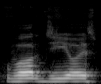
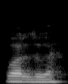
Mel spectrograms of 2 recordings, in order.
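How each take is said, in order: First: The word ends with an 'ee-oys' sound. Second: The word ends with a 'zhwah' sound. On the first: The speaker calls it wrong. "ऐसे वॉरजियोइस पढ़ो नहीं" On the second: The speaker calls it right. "इसका जो pronunciation है वो थोड़ा हटके है"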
